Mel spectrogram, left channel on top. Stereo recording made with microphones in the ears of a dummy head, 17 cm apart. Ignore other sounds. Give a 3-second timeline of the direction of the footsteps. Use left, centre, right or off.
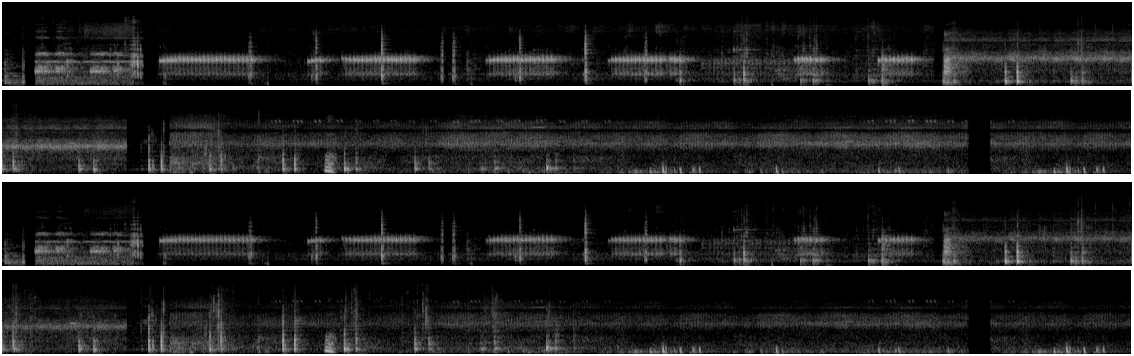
left, left, left, centre, right, right, off, off.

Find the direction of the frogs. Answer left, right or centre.
left.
